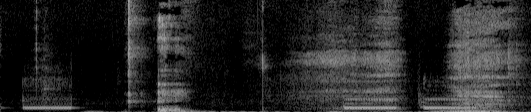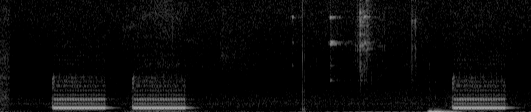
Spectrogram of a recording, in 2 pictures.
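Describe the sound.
A telephone call to a business to order pizza: short keypad dialing tones, then repeated steady ringback beeps in evenly spaced bursts, broken by a few loud breathy rustling noises between them.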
